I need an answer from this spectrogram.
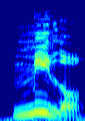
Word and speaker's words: milo: We also see this with milo, pronounced mi-lo.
